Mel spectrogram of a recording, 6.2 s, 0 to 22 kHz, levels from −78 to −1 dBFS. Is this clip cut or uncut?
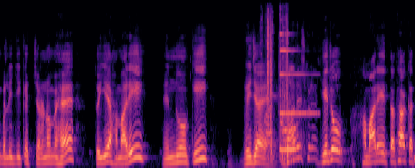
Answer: uncut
